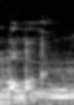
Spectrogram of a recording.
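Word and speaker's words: Moloch: which generally means king the MLK is vocalized as mik or molok in the mastic texts which is an authoritative text in Rabin Judaism it's from this pronunciation that we get the Contemporary name molok this dat is mostly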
